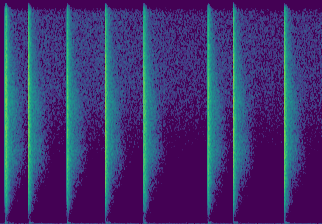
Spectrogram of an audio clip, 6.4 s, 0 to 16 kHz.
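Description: Soloed kick drum track of a metal mix heard through a high-pass filter set at about 10 kHz, so only thin, high clicks of its attack remain: eight short ticks in an uneven rhythm, with no body or low end.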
